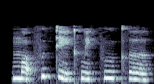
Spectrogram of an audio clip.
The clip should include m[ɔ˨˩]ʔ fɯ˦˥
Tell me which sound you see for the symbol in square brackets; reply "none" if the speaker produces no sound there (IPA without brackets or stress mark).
ɔ˨˩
